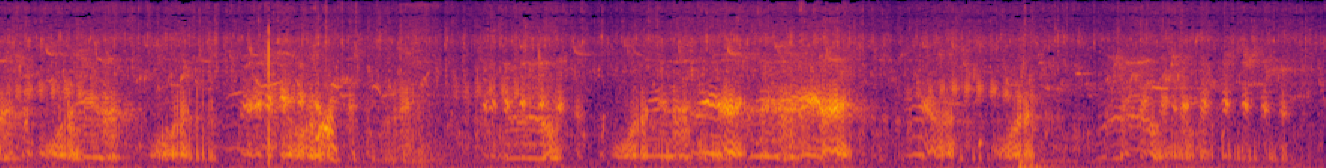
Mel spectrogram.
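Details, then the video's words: Pond frogs at Wiry, Poland, croak in a dense chorus: repeated harsh, quacking, pulsed calls come in blocks of about a second, one group after another, with the many callers overlapping. "Żabi stawek, kumkanie, rechot żab"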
